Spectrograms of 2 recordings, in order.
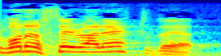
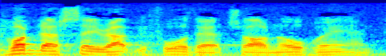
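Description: First: High, loud retold demand; loud insistent question. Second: Said in the usual way. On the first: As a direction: press the question much louder. Louder second question in retold exchange.

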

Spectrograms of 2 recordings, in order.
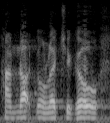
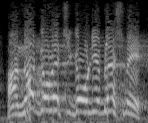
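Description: First: Said in the usual way. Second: High, loud pleading Jacob; desperate cry. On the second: Acted. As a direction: hold on and refuse to let go. Jacob wrestling the angel.

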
